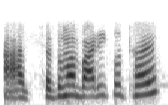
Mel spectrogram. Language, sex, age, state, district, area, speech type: Bengali, female, 30-45, West Bengal, Hooghly, urban, conversation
